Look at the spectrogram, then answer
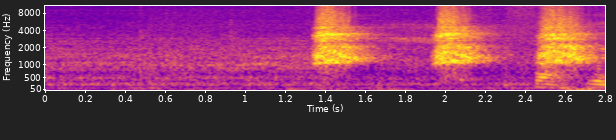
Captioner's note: bird cawing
